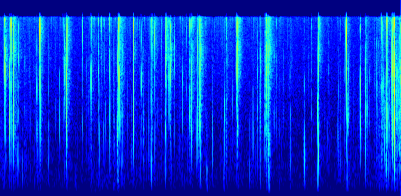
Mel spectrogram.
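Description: A full tissue multipack in thin plastic wrap is squeezed and rubbed by thumbs and fingers. The film gives off rapid, dense, bright crinkles and crackles with no low end. Short sharp spikes keep coming for the whole clip.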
